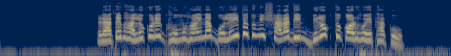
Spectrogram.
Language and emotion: Bengali, angry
